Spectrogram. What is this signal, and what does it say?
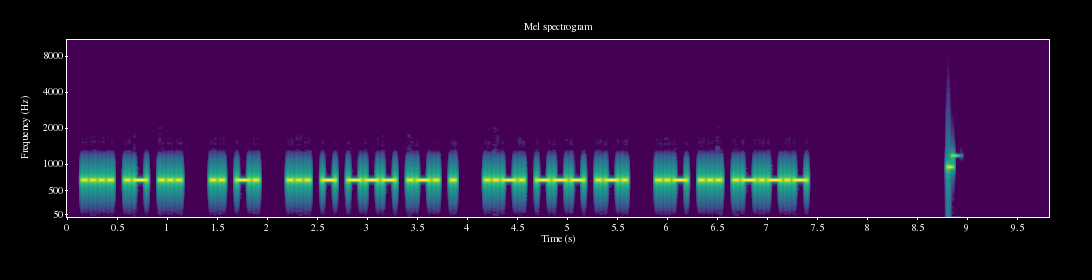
Morse code, heard as a keyed tone, about 27 wpm, 700 Hz. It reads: HAS IN STORE FOR US.
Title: Sentences from Top 1000 Words - Review Part 5 - 28wpm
